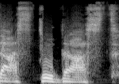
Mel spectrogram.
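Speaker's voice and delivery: piercing shout. Voicing the Duchess confronting an intruder at her masquerade: piercing shout. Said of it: "her voice pierces through the air".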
